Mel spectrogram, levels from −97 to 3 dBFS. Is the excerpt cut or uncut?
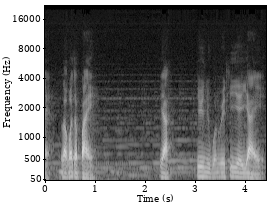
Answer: uncut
